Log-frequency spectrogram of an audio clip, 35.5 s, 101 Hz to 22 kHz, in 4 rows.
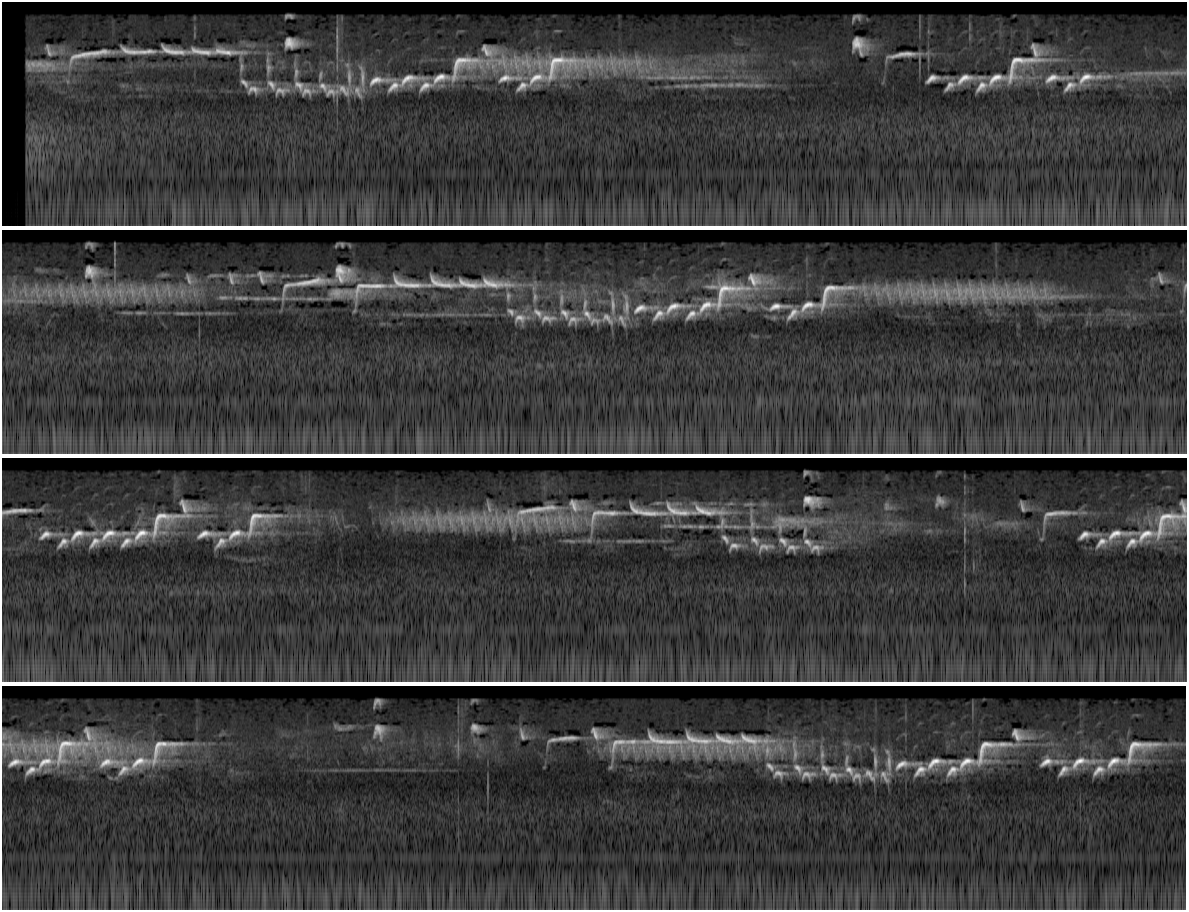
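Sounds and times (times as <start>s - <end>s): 
faint birds singing: 0.0s - 35.5s.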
